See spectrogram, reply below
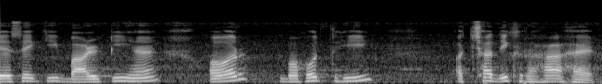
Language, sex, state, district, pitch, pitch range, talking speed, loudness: Hindi, male, Uttar Pradesh, Lucknow, 145 Hz, 130-155 Hz, 110 wpm, -17 LUFS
